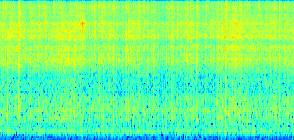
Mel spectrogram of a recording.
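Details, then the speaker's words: Stick welding test on a new Sip inverter multi-process welder, electrodes not stored dry: steady, even crackling hiss with no sputtering or arc breaks; slag lifting well, normal smooth arc. "wow that is quite nice those the electrodes haven't been stored in a dry space either um so that's uh that's good"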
